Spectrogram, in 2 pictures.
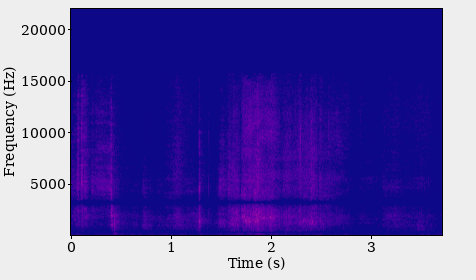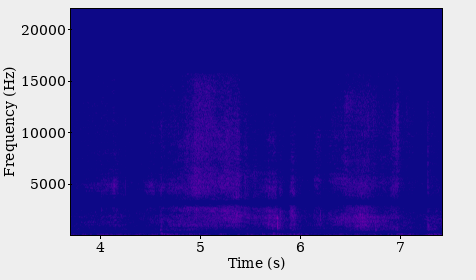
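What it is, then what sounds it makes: Hardcover book, pages being turned. Fingertips lift and turn single paper pages of a large, thick open hardcover book lying on a wooden table. Quiet, bright papery swishes and rubbing rustles come in irregular bursts, with the loudest flip in the first few seconds and softer rubbing after. The clip ends with a page mid-turn.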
